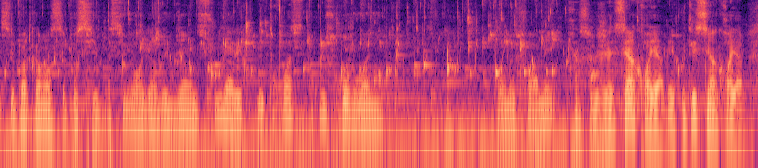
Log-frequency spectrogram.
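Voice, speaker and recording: A man's voice: medium pitch, fast talker, heavy background noise. A man hosting his own casual vlog, joking and chatting in a playful, slangy way. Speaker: vlogger. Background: background music.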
